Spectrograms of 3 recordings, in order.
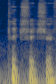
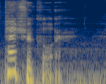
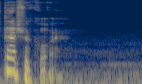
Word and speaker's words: petrichor: planet oh you know petrichor five. And then my buddy my old pal said now that's not how you pronounce it. It's petrichor.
